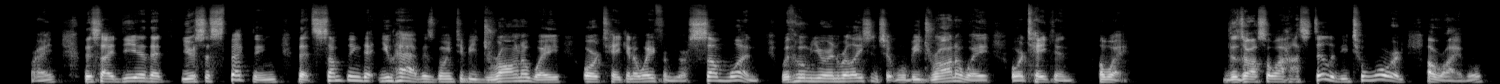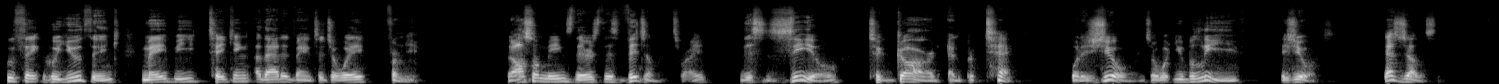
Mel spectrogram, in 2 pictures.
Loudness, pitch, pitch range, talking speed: -19 LUFS, 140 Hz, 120-170 Hz, 160 wpm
